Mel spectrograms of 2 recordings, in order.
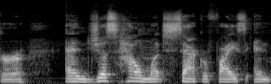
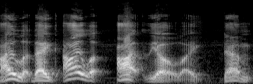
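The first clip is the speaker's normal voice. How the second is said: choked-up, teary voice catching, pitched high; 6 semitones higher, 6 dB louder than usual. Speaker reacts to a movie scene with kids, tearing up. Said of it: "I'm tearing up".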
